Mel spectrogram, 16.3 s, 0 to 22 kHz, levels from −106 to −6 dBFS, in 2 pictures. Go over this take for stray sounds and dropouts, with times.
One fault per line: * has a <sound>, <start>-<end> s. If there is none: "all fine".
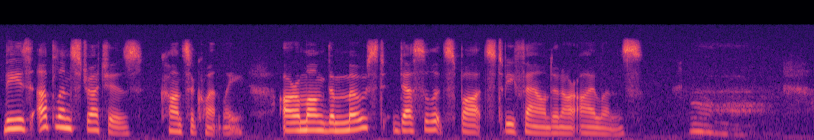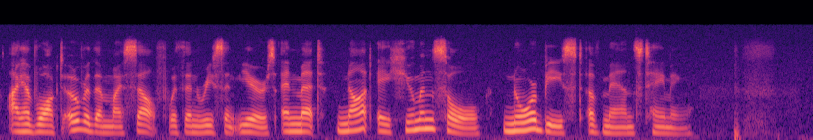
* has a sigh, 6.9-7.8 s
* has a breath, 15.5-16.0 s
